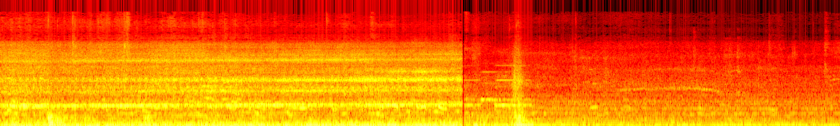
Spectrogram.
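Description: Electric commuter train running, heard from inside the passenger car: a steady rumble of wheels on rail with a steady whine over it. About eight seconds in, this gives way to the much quieter hum of a station platform, with one sharp knock just after.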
